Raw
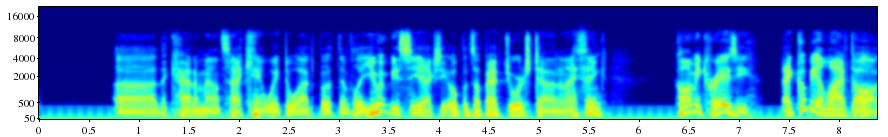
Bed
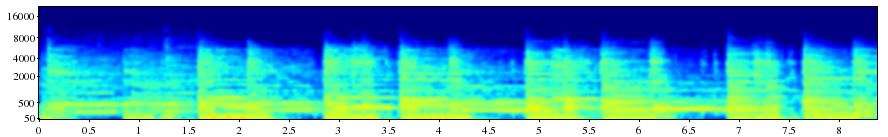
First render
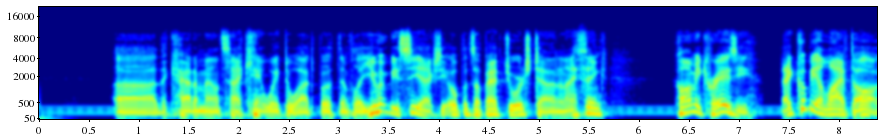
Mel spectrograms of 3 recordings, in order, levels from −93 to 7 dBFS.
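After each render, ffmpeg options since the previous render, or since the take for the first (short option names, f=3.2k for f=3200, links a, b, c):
-af "bandreject=f=60:t=h:w=4,bandreject=f=120:t=h:w=4"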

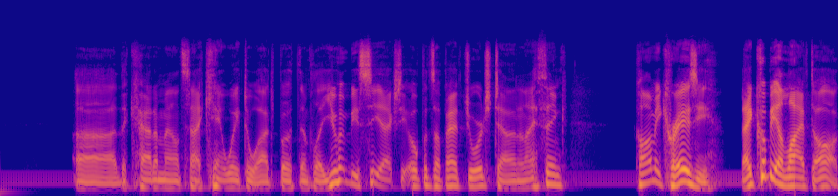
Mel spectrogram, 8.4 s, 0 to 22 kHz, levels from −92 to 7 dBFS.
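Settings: -filter_complex "[0:a]asettb=1/sr,asplit=3[a][b][c];[a]atrim=end=2.164[d];[b]atrim=start=2.16:end=2.99,asetpts=PTS-STARTPTS,afade=t=in:d=0.004:c=qsin,afade=t=out:st=0.826:d=0.004:c=qsin,highshelf=f=5.9k:g=5.5[e];[c]atrim=start=2.986[f];[d][e]acrossfade=d=0.004:c1=hsin:c2=qsin[g];[g][f]acrossfade=d=0.004:c1=qsin:c2=hsin,asettb=1/sr,asplit=3[h][i][j];[h]atrim=end=3.734[k];[i]atrim=start=3.73:end=4.13,asetpts=PTS-STARTPTS,afade=t=in:d=0.004:c=qsin,afade=t=out:st=0.396:d=0.004:c=qsin,highpass=f=410:p=1[l];[j]atrim=start=4.126[m];[k][l]acrossfade=d=0.004:c1=hsin:c2=qsin[n];[n][m]acrossfade=d=0.004:c1=qsin:c2=hsin,asplit=3[o][p][q];[o]atrim=end=6.652[r];[p]atrim=start=6.648:end=7.952,asetpts=PTS-STARTPTS,volume=7dB[s];[q]atrim=start=7.948[t];[r][s]acrossfade=d=0.004:c1=hsin:c2=hsin[u];[u][t]acrossfade=d=0.004:c1=hsin:c2=hsin"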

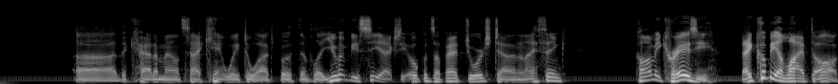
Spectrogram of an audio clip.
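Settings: -af anull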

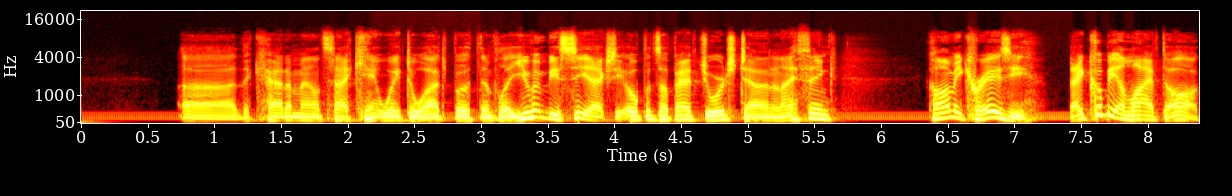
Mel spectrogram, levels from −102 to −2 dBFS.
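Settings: -af "dynaudnorm=f=440:g=9:m=7.5dB,alimiter=level_in=13dB:limit=-1dB:release=50:level=0:latency=1"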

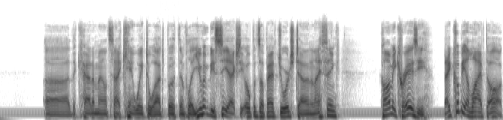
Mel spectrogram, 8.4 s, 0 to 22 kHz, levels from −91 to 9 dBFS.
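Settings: -af "volume=-5dB"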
